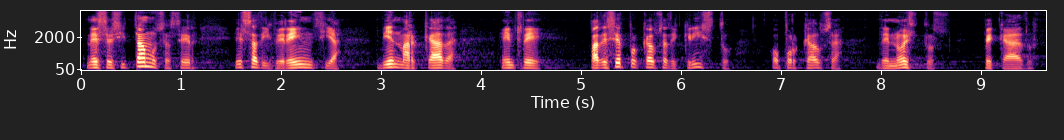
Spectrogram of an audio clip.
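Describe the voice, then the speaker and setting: A man leading a Bible study as a pastor, swinging between quiet low phrases and loud emphatic exhortations. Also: long reverb tail. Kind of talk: sermon-style Bible study.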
